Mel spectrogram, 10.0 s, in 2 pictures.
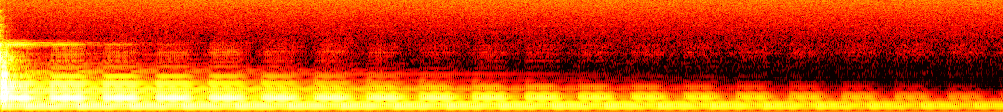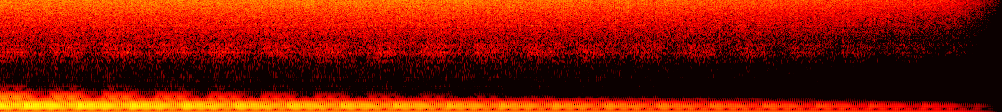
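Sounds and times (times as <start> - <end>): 
Rhodes electric piano playing fast in F-sharp: 0.0 - 6.5.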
